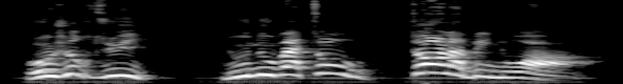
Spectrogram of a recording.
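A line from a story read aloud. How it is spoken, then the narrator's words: Page exclaiming. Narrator (French): le page s'écrie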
